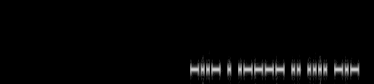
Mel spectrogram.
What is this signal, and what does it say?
Morse code, heard as a keyed tone, about 42 wpm, 700 Hz. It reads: XE1IHK
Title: DXCC-100 Call Signs - 6 Characters - 45wpm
